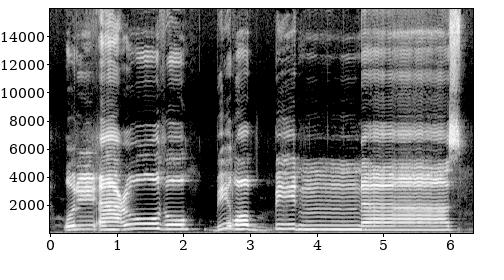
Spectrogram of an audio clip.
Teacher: عین کو حلق کے درمیانے حصے سے ہم نے ادا کرنا ہے، اور عو کو تھوڑا سا لمبا کرنا ہے، اس لیے کہ ادھر وہ مد آ رہا ہے، جیسے قل اعوذ برب الناس۔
